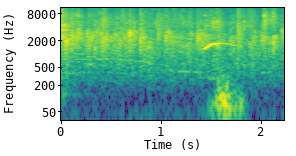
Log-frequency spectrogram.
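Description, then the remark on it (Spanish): An audience applauds for the speaker's young helper in a steady, dense patter of many hands clapping, sustained at a moderate level throughout, with a brief cheer rising through the middle. “Un aplauso para mi ayudante.”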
